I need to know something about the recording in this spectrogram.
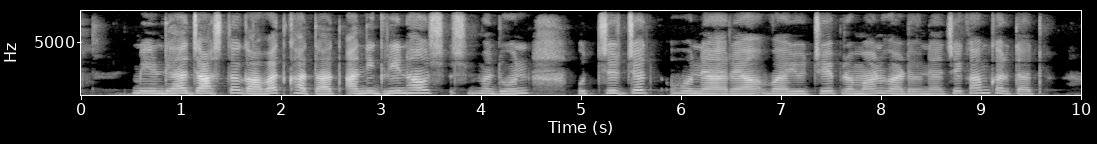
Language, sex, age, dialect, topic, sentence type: Marathi, female, 18-24, Standard Marathi, agriculture, statement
